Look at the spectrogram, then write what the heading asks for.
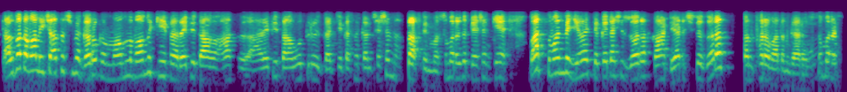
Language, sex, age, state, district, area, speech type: Kashmiri, male, 18-30, Jammu and Kashmir, Kupwara, rural, conversation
